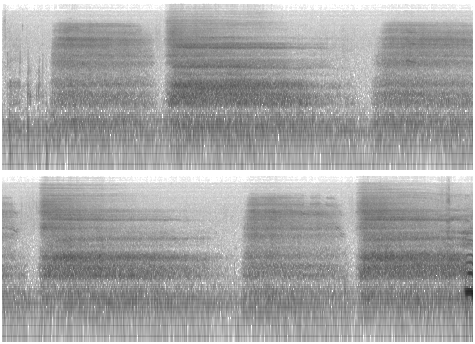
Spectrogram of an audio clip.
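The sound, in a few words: deep breaths during yoga practice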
